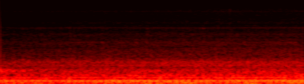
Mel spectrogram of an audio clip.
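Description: Steady low hum with a faint even hiss: background noise of the recording setup, with no clicks or other events.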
